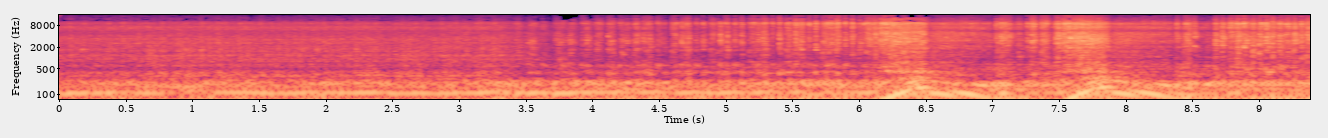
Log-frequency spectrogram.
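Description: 509 cubic inch big-block Chevy V8 in a Progression race boat, idling steadily, then revved twice in quick succession about six and seven and a half seconds in, each rev rising and dropping back.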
